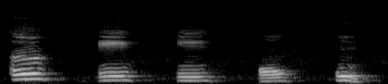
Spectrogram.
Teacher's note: o ar ele sai pela boca e pelas fossas nasais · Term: vogais nasais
